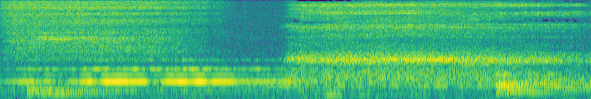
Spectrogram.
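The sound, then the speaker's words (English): Deep breathing into the diaphragm, a long airy breath that swells partway through over steady sustained ambient tones, with no talk. “Our goal here is to breathe and take deep breaths into the diaphragm, like this.”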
